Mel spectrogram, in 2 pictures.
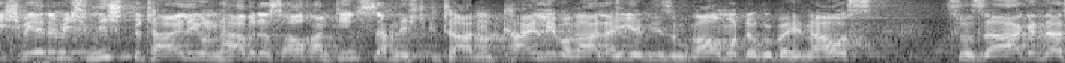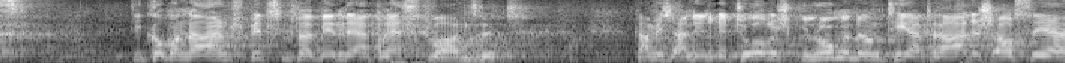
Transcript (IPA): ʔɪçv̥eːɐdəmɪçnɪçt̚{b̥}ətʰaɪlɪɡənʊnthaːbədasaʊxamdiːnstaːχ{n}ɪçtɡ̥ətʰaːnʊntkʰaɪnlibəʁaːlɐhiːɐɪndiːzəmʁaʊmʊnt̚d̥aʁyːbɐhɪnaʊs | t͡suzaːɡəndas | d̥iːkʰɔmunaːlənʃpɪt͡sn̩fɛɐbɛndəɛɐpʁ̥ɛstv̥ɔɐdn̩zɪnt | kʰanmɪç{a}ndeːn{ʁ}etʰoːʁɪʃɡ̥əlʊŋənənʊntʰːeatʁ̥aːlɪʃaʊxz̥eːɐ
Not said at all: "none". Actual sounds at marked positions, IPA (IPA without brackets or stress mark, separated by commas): b̥, n, a, ʁ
